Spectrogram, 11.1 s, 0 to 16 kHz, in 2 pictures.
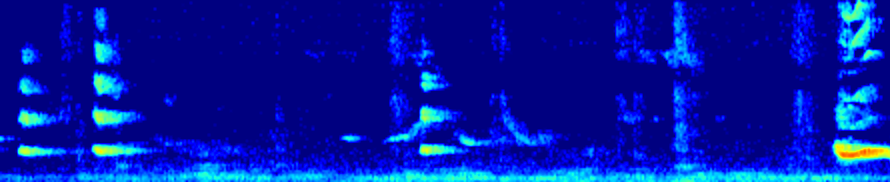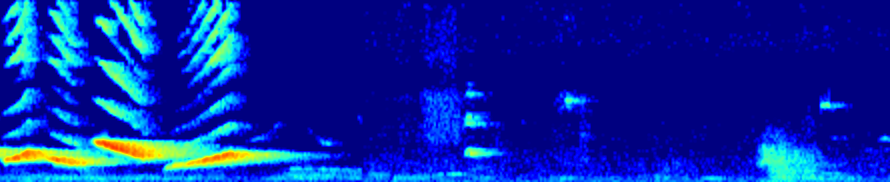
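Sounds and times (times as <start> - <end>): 
green-winged saltator whistling four slurred notes: 5.2 - 7.3.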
